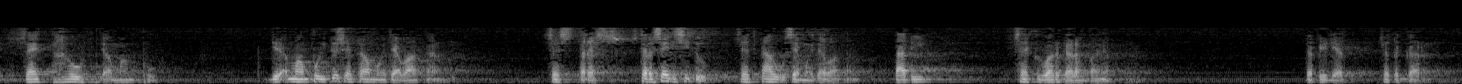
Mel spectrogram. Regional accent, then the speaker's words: Indonesia; born there; saya lahir di Indonesia, jadi anak Indonesia.

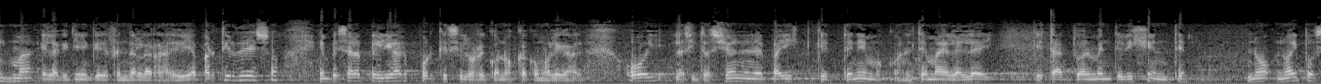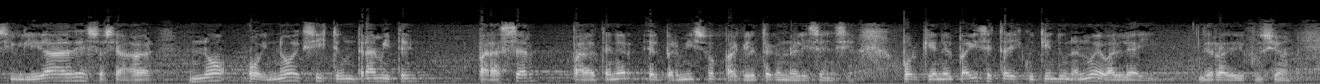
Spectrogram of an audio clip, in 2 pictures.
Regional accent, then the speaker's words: Rosario, Santa Fe, Argentina; vengo de la ciudad de Rosario

